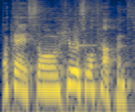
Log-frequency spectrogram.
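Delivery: usual speaking voice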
